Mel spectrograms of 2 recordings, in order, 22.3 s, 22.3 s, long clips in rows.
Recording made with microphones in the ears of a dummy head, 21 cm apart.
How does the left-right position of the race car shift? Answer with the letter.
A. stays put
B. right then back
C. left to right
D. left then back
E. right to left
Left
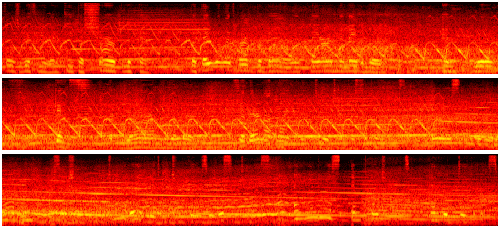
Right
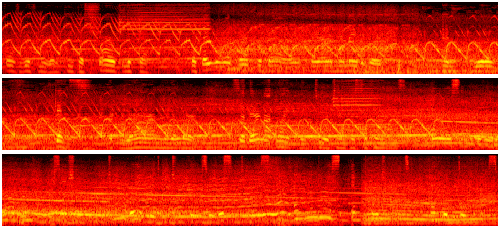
C.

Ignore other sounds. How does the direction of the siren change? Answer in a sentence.
You can hear the siren travel towards the left.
